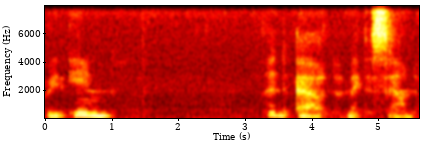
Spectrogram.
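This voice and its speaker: A woman leads a guided meditation as a breathing teacher, speaking in a soft, soothing, gently instructive way that turns breathy at times. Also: mid-range voice, fairly even intonation, drawn-out words. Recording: roomy echo, faint background noise.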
